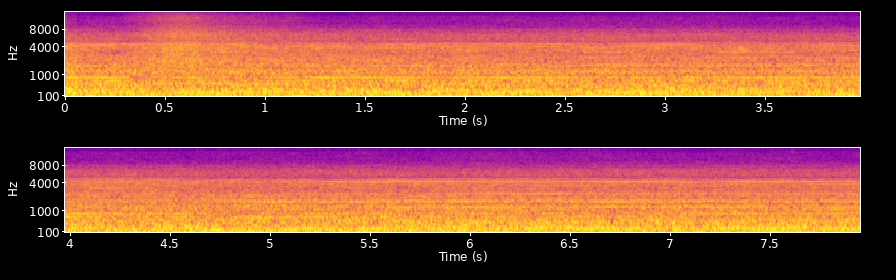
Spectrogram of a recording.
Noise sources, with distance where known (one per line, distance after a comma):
engine of unclear size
